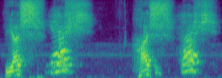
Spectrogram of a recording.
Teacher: شین میں آواز پھیلتی ہے شین کی ادائیگی میں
